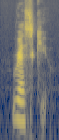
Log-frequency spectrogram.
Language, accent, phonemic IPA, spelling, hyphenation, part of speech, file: English, US, /ˈɹɛs.kju/, rescue, res‧cue, verb / noun, En-us-rescue.ogg
- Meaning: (verb) 1. To save from any violence, danger or evil 2. To free or liberate from confinement or other physical restraint 3. To recover forcibly, especially from a siege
